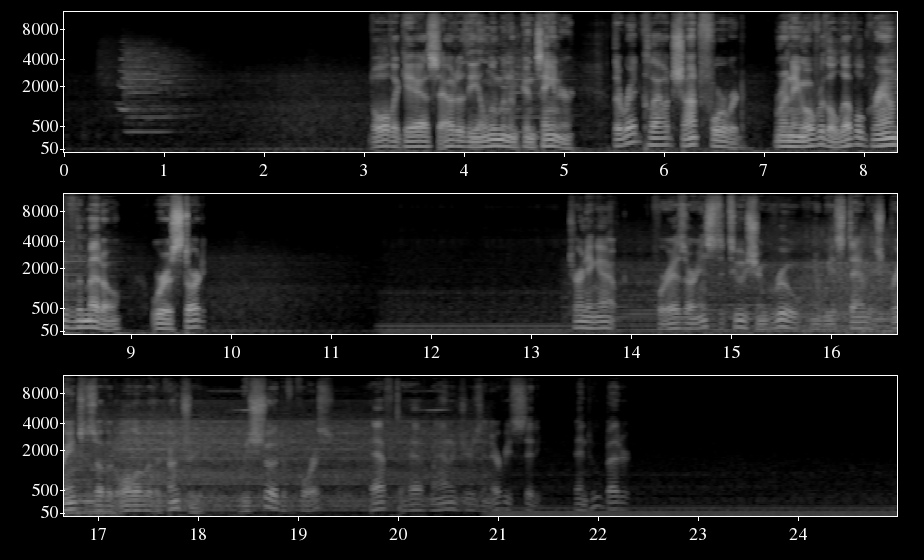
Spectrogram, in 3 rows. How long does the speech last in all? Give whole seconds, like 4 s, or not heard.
16 s.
